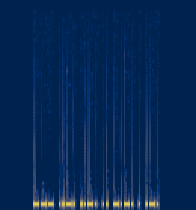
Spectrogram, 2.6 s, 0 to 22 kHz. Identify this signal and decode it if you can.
Morse code, heard as a keyed tone, about 53 wpm, 700 Hz. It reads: OFFICER
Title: Seven Letter Words - 50wpm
